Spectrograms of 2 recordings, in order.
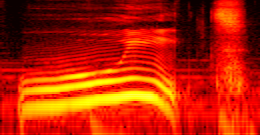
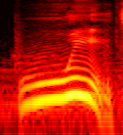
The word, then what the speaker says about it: wheat: very frightening wheat okay the wh at the beginning wheat wheat I hope you don't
